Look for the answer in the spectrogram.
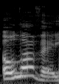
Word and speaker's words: Olave: How do you say that? Olave? – Olave, yeah. You got it right.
